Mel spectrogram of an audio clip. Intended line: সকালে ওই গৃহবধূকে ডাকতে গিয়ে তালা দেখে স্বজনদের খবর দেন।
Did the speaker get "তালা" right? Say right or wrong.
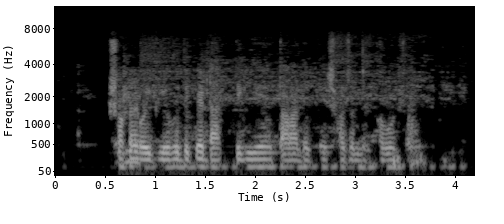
right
